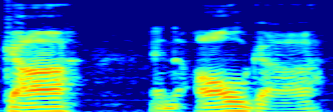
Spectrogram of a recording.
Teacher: the g is not produced in the exact same place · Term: co-articulation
